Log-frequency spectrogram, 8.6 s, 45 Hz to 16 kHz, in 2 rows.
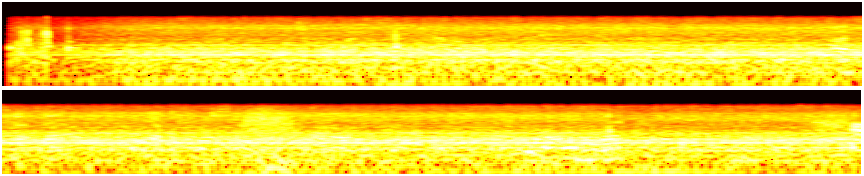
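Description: Radio-controlled scale OH-58D Kiowa Warrior model helicopter running on the ground with its main rotor spinning: a steady mechanical whine of several tones over a rushing hiss, after a few clicks at the start.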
